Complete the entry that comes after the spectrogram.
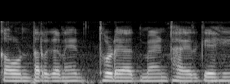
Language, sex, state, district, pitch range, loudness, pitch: Hindi, female, Telangana, Hyderabad, 165-170 Hz, -18 LUFS, 165 Hz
